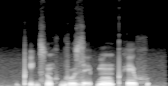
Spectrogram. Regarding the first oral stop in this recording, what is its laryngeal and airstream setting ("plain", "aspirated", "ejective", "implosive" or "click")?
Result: ejective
